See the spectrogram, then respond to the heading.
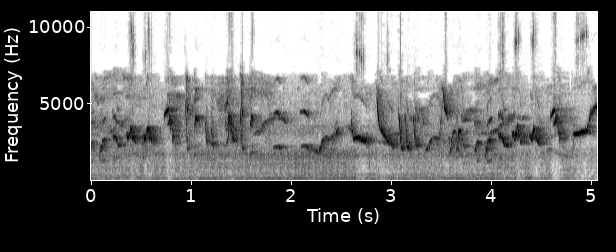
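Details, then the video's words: Continuous rolling song of an oriental magpie-robin, used to prompt other magpie-robins to reply: dense run of sharp, bright whistled notes, quick up-and-down sweeps and chattering phrases, loud and unbroken. "Kicau Kacer super ngerolllll abis dijamin kacermu langsung nyaut"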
